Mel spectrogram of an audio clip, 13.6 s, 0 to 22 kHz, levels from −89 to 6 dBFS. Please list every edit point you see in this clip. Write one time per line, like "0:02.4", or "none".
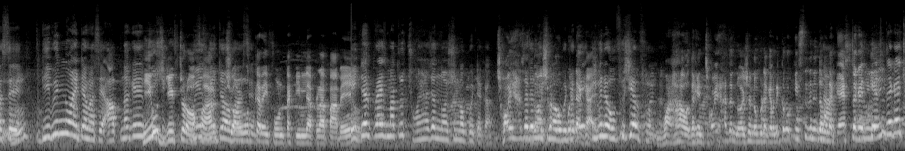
0:05.3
